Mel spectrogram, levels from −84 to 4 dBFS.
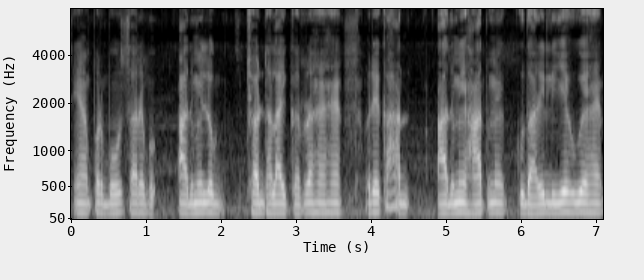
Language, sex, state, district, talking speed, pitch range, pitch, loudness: Hindi, male, Jharkhand, Ranchi, 170 wpm, 130-135 Hz, 130 Hz, -16 LUFS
